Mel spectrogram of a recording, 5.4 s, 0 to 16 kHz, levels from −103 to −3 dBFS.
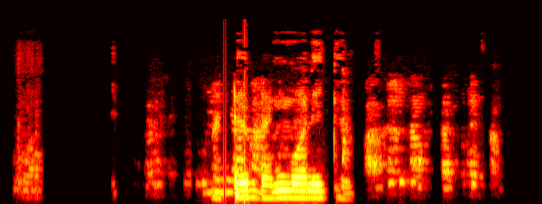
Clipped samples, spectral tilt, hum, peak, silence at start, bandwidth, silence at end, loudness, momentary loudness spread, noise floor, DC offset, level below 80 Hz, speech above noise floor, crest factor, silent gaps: under 0.1%; -8 dB/octave; none; -2 dBFS; 0.25 s; 7.8 kHz; 0.45 s; -19 LUFS; 21 LU; -51 dBFS; under 0.1%; -62 dBFS; 32 dB; 22 dB; 0.44-1.10 s, 1.18-1.32 s, 3.55-3.63 s, 4.34-4.39 s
